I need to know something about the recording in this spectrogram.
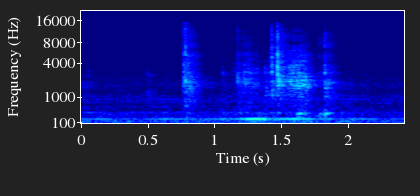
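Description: A sewing machine's snap-on presser foot being unclipped and handled: a few small metallic clicks and rattles in the second half.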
